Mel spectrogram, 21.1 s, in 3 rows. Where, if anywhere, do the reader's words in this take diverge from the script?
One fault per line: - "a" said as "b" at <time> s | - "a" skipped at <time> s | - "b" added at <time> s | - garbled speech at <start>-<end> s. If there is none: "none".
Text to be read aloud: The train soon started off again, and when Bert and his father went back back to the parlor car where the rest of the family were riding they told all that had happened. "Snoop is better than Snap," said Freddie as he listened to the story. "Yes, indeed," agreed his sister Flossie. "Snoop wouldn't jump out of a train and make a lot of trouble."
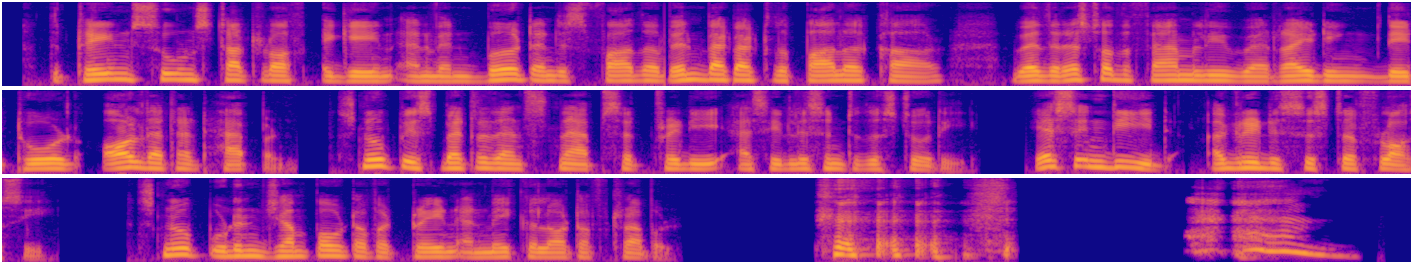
none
